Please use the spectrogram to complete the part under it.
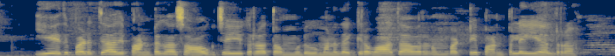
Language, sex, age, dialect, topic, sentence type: Telugu, female, 18-24, Utterandhra, agriculture, statement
